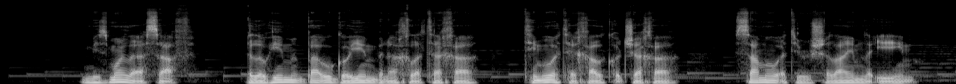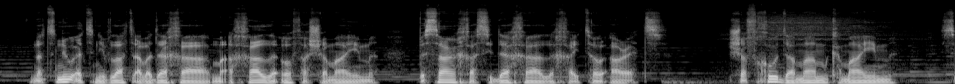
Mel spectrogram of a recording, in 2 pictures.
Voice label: psalm reading hebrew; Meir Soloveichik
